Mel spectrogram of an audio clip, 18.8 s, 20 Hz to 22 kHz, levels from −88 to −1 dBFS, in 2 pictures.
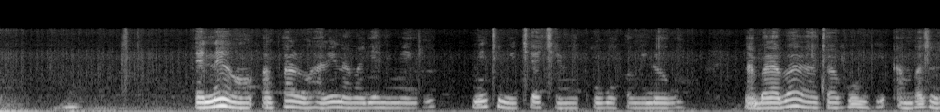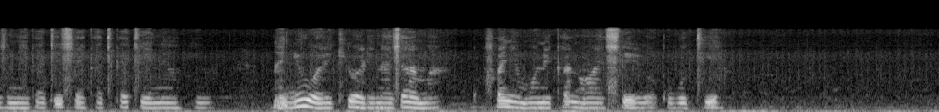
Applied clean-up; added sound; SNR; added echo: none; none; none; none.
